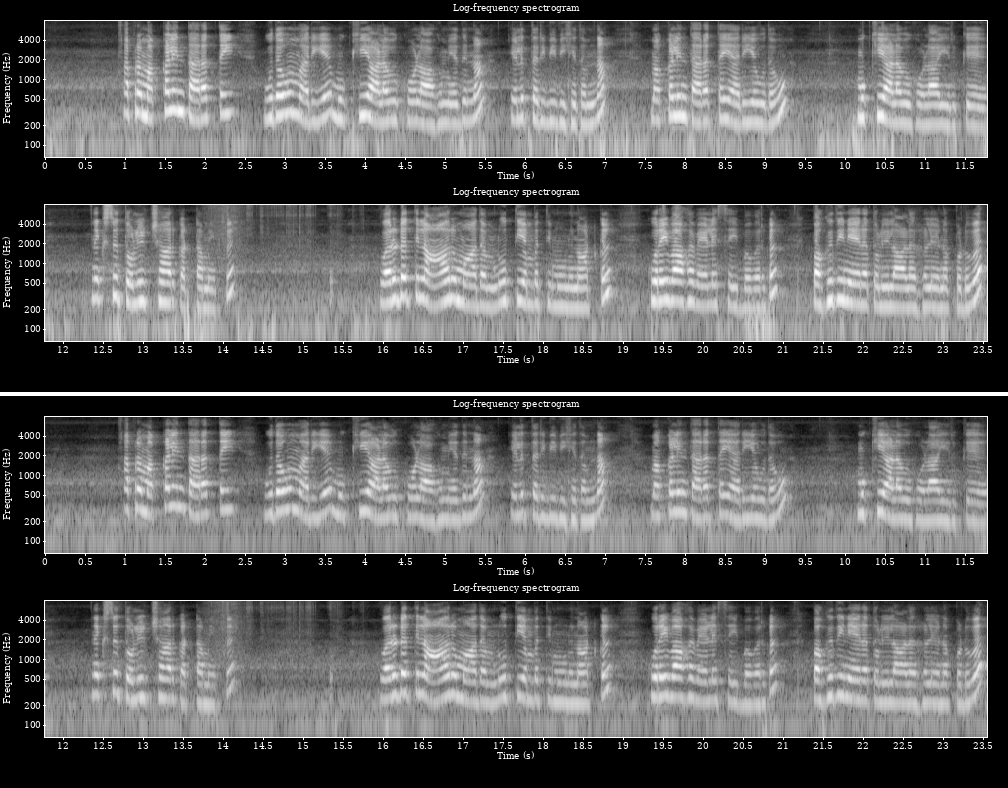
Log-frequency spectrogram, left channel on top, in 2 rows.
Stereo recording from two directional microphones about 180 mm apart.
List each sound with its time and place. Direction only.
0.9 s a woman's voice: 15° left (ahead or behind)
16.0 s a woman's voice: 20° left (ahead or behind)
